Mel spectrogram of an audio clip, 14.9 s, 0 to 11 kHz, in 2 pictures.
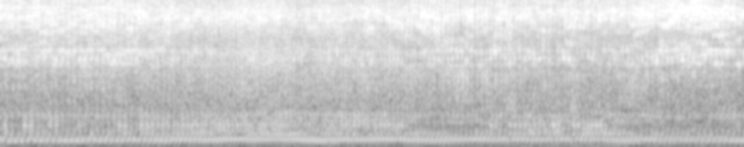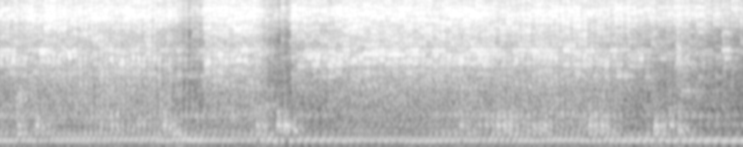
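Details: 1971 Honda SL350 first start after engine rebuild, kick-started on choke with carbs primed, points ignition on temporary battery feed, no throttle connected; steady loud even fast idle with some rattle near the end, running normally.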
